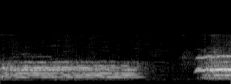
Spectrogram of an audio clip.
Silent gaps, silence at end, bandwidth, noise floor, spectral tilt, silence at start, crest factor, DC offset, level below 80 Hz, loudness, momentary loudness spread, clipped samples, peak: none; 0 s; 4.2 kHz; -57 dBFS; -1.5 dB/octave; 0 s; 16 dB; under 0.1%; under -90 dBFS; -27 LUFS; 11 LU; under 0.1%; -10 dBFS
